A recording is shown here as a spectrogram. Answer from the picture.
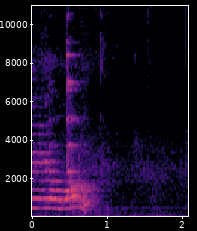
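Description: A toddler's single drawn-out call, a meow-like "meh" that rises and then falls in pitch, in the first second; then it goes quiet.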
